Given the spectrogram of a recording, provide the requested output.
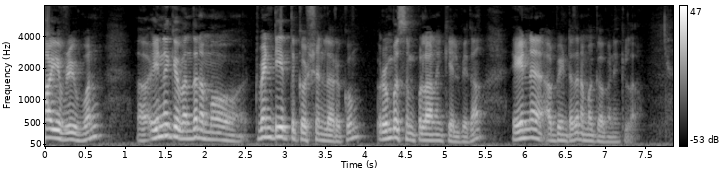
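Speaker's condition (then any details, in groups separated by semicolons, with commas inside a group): No condition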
